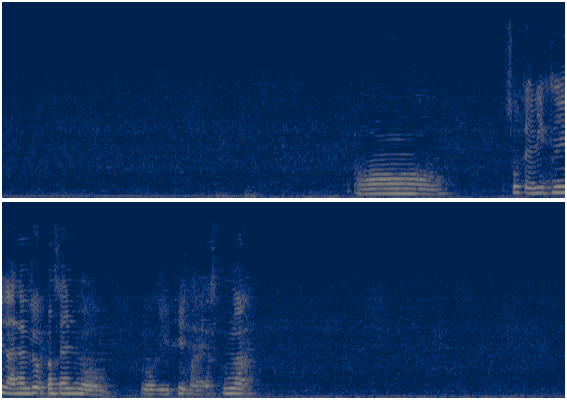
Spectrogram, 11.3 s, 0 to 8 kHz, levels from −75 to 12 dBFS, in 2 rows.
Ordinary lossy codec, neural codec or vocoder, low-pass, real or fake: AAC, 48 kbps; codec, 44.1 kHz, 3.4 kbps, Pupu-Codec; 7.2 kHz; fake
